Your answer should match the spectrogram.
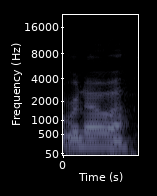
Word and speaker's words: Rinoa: Is it like Ronona Renona from Final Fantasy? No, it's not Rinoa.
